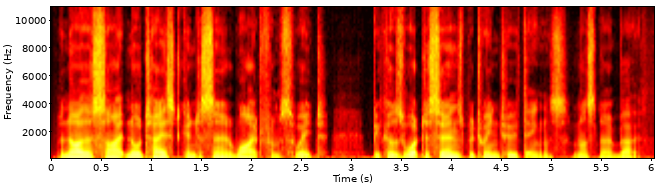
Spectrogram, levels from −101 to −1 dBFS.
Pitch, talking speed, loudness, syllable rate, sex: 90 Hz, 190 wpm, -20 LUFS, 5.0 syllables/s, male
